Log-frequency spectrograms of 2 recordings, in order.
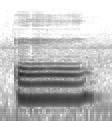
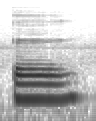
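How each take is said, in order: First: It sounds like the Chinese pinyin vowel. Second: It sounds like the Chinese pinyin vowel.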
